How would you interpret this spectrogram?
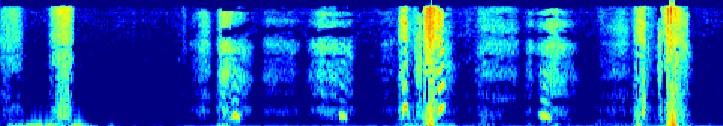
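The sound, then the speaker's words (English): A series of sneezes from a person sitting outside at night under a maple tree, set off by pollen and maple blossoms, several sharp bursts spaced a few seconds apart, each preceded by a quick catching inhale, with the last ones loudest and most forceful. “Oh, I feel another sneeze.”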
